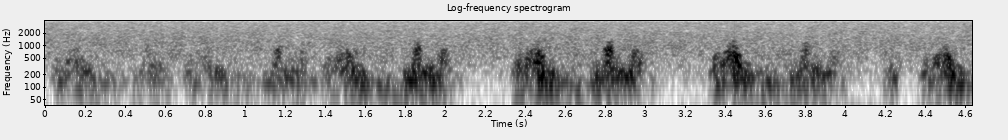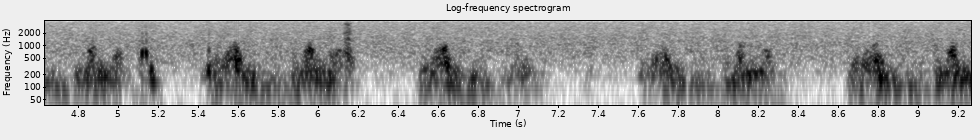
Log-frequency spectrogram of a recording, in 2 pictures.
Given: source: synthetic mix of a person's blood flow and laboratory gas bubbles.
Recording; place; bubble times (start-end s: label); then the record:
Doppler ultrasound of blood flow; precordium
5.08-5.23 s: bubbles
5.41-5.50 s: bubbles
6.05-6.19 s: bubbles
From the record:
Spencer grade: 2 (many but less than half of the cardiac periods contain bubble signals, singularly or in groups); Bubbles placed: only in the low amplitude regions of the cardiac cycle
